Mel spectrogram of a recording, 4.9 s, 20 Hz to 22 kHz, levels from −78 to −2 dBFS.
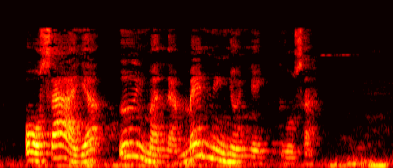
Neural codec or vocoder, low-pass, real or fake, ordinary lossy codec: none; 10.8 kHz; real; MP3, 64 kbps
